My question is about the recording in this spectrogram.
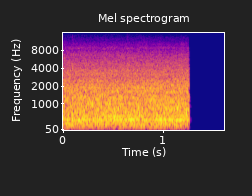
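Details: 2008 Honda CR-V after A/C compressor replacement, system recharged (just over 1 lb), A/C on maximum with thermometer in vent: strong steady rush of air with faint even hum, no squeal or knocking; normal A/C operation.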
